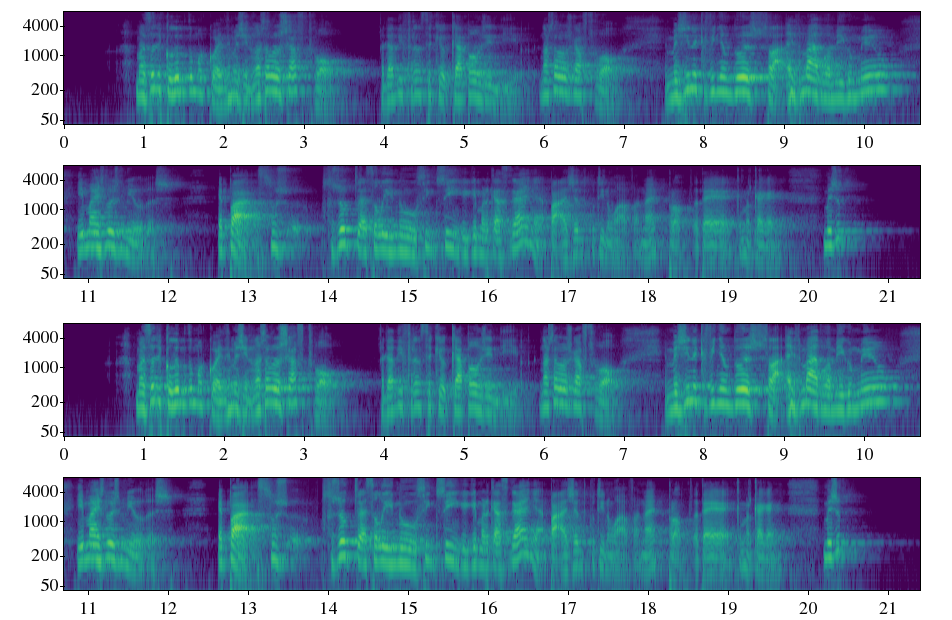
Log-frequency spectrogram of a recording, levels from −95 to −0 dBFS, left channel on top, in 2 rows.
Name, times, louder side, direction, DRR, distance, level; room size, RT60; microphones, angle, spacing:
voice 1, 0.9-3.4 4.0-5.7 5.9-6.9 7.2-12.0 12.6-18.4 18.7-20.5, right 2 dB, 50° right, 10 dB, 2.0 m, -36 dB
29.0 x 17.0 x 7.5 m, 1.1 s
head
